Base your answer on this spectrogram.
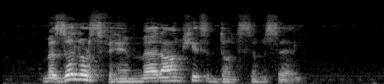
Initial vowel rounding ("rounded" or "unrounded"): unrounded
